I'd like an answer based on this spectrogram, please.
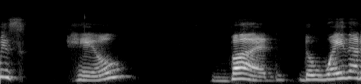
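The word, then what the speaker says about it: Khal: I like has a name his name is hail but the way that it's written is k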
